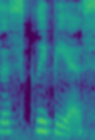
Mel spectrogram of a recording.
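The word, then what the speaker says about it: Asclepius: He was Did you look up the pronunciation correct? Yes. I looked it up and it is Eskeipius.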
